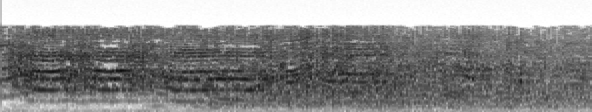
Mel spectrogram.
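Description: A man lets out a long, loud, sustained scream that fills the whole moment, harsh and strained, holding steady for several seconds before easing off slightly at the end.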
